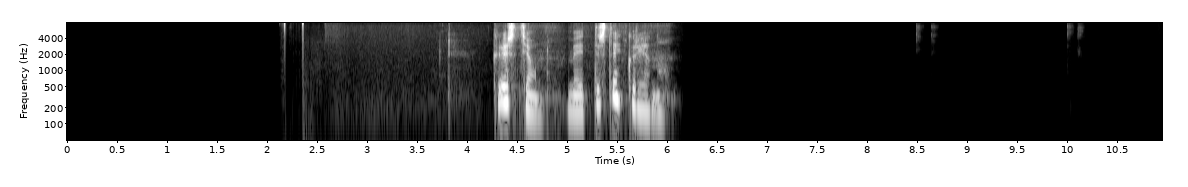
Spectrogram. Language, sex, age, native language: Icelandic, female, 40-49, Icelandic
